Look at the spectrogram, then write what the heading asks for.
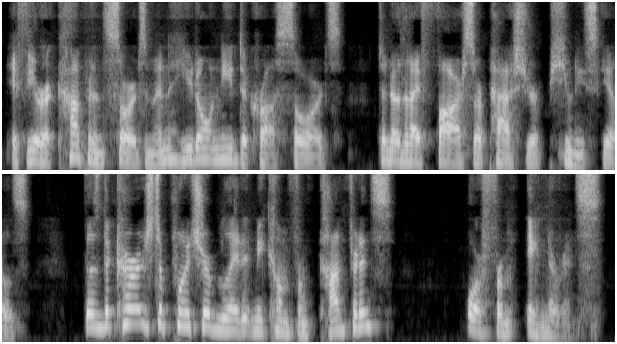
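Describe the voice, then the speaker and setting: A man voicing a cool, haughty master swordsman from a comic, measured and condescending. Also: mid-range voice, very animated. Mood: cold, haughty.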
